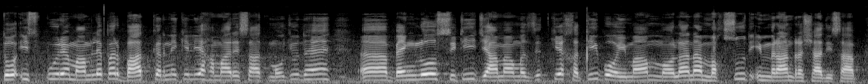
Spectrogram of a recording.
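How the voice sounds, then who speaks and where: A man's voice: high voice, few pauses, a little hiss or hum. A man, a news field reporter, speaking formally with some hesitation fillers, outdoors by a street.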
